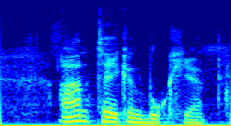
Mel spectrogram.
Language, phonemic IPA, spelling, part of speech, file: Dutch, /ˈantekəmˌbukjə/, aantekenboekje, noun, Nl-aantekenboekje.ogg
- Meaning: diminutive of aantekenboek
